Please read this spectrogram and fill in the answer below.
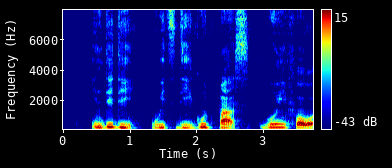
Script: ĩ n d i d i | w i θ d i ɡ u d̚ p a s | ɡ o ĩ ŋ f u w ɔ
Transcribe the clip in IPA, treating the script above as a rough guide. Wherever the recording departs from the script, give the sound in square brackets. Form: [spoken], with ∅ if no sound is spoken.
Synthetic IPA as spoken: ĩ n d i d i | w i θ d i ɡ u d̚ p a s | ɡ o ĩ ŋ f [ɔ] w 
